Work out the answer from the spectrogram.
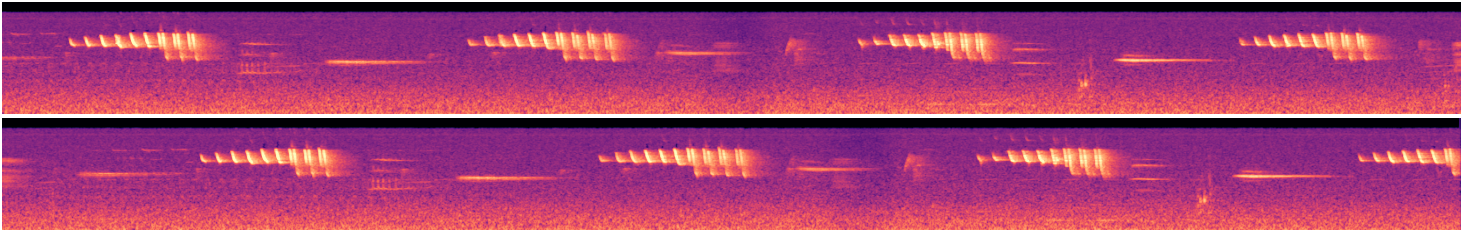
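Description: A songbird singing a short, rapid high trill of about a second, repeated at an even pace about every four seconds, with brief high whistled notes from other birds in between.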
